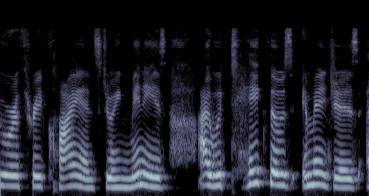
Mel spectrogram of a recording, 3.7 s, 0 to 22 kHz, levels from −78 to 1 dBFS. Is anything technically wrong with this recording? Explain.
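No, the speech has passed through a WebRTC call path with an Opus codec at about 24 kbps, band-limited near 12 kHz, and nothing beyond that path's expected character is audible.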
